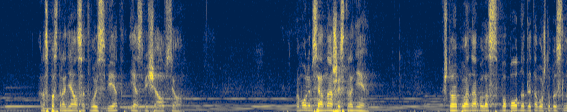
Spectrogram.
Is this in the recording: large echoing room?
yes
